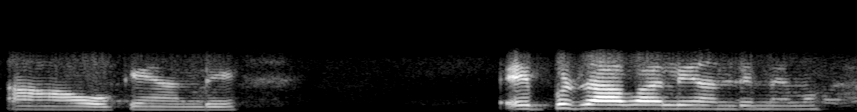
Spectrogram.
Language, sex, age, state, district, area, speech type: Telugu, female, 18-30, Telangana, Nalgonda, rural, conversation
